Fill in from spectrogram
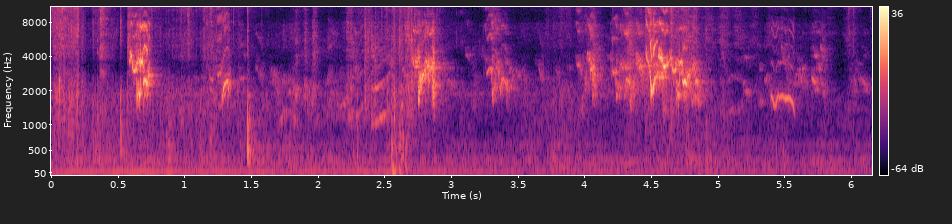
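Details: Budgerigar chicks from a 2018 family of pearl budgies, indoors: scattered raspy chirps and short squawks with quiet gaps, a low steady hum underneath and faint rustling.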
